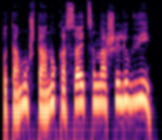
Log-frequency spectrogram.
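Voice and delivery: high, troubled woman's voice; whispering heroine. A narrator's reading. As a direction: confess it in a high voice, not truly whispered. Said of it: "прошептала она".

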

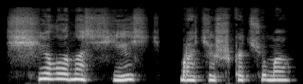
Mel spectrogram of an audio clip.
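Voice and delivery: hissing like a boiling kettle; whistling s. Acted. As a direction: lisp with a whistling hiss. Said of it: "произнёс с присвистом Лихорук, словно закипающий чайник".

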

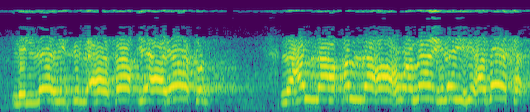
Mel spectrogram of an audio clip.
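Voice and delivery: slow, measured reading of a closing poem verse; poem recitation. Acted.

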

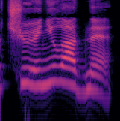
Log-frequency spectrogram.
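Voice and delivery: ordinary delivery, nothing marked

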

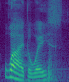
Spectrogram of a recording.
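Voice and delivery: slow, pious, disapproving; mock the self-righteous tone; sanctimonious Judas. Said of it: "in sanctimonious tones".

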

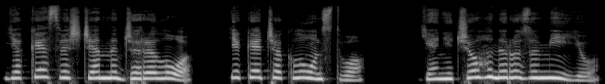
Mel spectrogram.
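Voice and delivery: bewildered protest with a touch of tears; near tears. A narrator's reading. Ellie understands nothing of the sacred spring, nearly in tears. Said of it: "мало не крізь сльози заговорила".

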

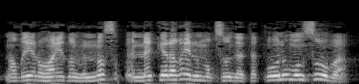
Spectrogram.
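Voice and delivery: ordinary delivery

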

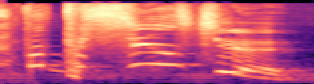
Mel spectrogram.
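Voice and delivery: high, slow exasperated cry. Acted. Wife exasperated, demanding what possessed him. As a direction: throw up your hands in disbelief.

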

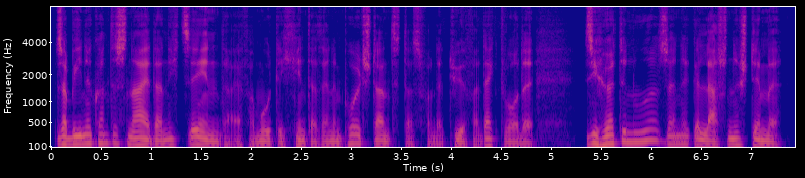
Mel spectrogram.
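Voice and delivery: ordinary delivery

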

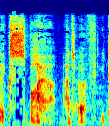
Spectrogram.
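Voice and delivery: slow, breathy whisper of a doomed lover; melodramatic whisper. Acted. Jack to his father, acting out his vow, slow whisper. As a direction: let the vow die away to a slow hush.

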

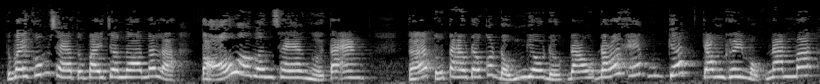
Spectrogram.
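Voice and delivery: high, furious ghost voice through the possessed son; angry ghost father. Retold or imitated. Possessed uncle voicing angry dead father.

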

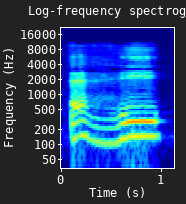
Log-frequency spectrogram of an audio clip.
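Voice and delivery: "أهي" with a long held ه, then long ee; doubled haa with kasra. Shown as a demonstration. Teacher models the next case, haa held. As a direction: linger on the h inside "أهي". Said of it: "الحالة السادسة".

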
